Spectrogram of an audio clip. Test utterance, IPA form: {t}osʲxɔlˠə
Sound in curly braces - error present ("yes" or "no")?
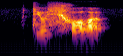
yes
